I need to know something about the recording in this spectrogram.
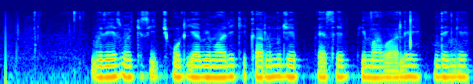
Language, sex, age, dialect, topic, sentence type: Hindi, male, 18-24, Garhwali, banking, statement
